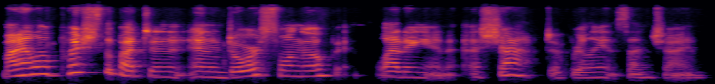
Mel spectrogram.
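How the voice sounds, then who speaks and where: A woman reading a children's story aloud as an expressive narrator. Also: a little high, normal speed. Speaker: storybook reader.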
